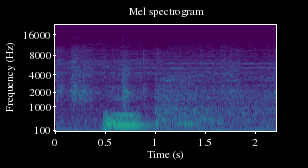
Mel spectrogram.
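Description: Small battery nose hair trimmer buzzing faintly while held in a nostril. About half a second in there is a short hummed vocal sound from the man using it.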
